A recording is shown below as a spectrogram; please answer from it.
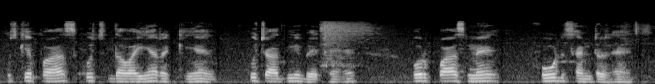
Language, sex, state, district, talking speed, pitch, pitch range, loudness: Hindi, male, Uttar Pradesh, Saharanpur, 145 wpm, 135 Hz, 120-150 Hz, -17 LUFS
